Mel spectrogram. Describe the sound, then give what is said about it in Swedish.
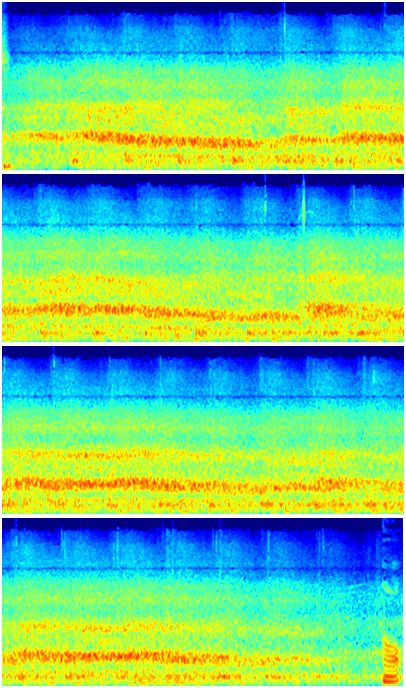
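A huge crowd of Borussia Dortmund football fans chants loudly and continuously in a stadium in Dortmund as Dortmund beat Eintracht Frankfurt, voices merging into a steady, rolling roar with rhythmic swells and a regular pulse running throughout. “Det gungade ordentligt när Dortmund vann mot eh, topplaget som det ska egentligen vara, Eintracht Frankfurt.”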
